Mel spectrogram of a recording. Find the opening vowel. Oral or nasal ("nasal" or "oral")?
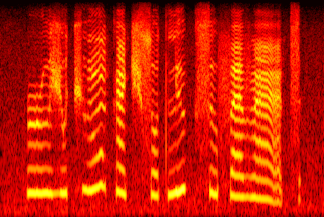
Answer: oral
